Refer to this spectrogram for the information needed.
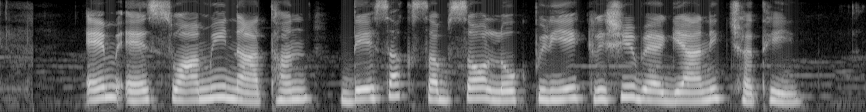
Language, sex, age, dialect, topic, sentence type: Maithili, female, 18-24, Eastern / Thethi, agriculture, statement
